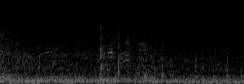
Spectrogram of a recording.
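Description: Faint low rumble of dirt-track hobby stock car engines idling as the cars roll to a stop, with a few faint clicks about a second in.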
